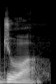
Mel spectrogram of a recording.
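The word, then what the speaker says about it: ذ: এই দেখুন আরেকটি অক্ষর জ এখানে জিবা বের করে উচ্চারণ করতে হবে তাহলে জিহবা বের করে কি কি অক্ষর সা জাল আর এই জ এই যে জ এই জ অক্ষরটি জিহবা বের করেই উচ্চারণ করতে হবে দেখুন তর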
